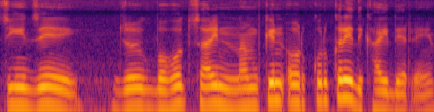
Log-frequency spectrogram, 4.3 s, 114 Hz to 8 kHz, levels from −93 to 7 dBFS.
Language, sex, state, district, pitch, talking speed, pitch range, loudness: Hindi, male, Haryana, Rohtak, 145 Hz, 150 wpm, 130-155 Hz, -17 LUFS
